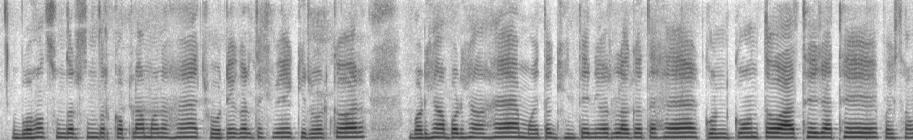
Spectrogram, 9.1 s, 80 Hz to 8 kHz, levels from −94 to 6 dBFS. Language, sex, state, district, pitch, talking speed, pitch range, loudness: Hindi, female, Chhattisgarh, Jashpur, 245 Hz, 145 wpm, 235-250 Hz, -19 LUFS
